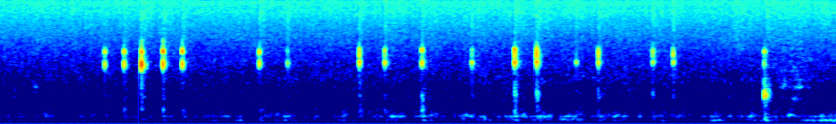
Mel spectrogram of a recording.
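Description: Faint, irregular taps and clicks of a stylus tip on a tablet's glass screen while handwriting, beginning about a second in.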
